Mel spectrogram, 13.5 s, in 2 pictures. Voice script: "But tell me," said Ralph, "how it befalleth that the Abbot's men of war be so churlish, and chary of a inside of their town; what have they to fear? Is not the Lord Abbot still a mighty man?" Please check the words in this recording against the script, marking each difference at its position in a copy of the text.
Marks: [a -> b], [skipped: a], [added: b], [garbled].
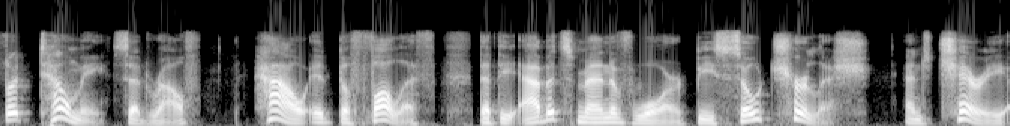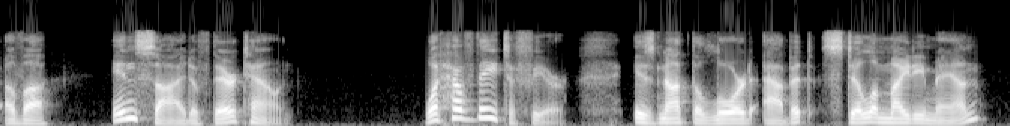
"But tell me," said Ralph, "how it befalleth that the Abbot's men of war be so churlish, and chary of a inside of their town; what have they to fear? Is not the Lord Abbot still a mighty man?"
